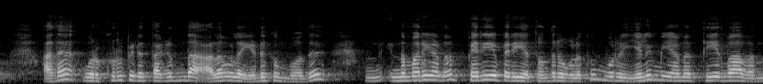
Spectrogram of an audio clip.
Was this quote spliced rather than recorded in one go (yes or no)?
no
